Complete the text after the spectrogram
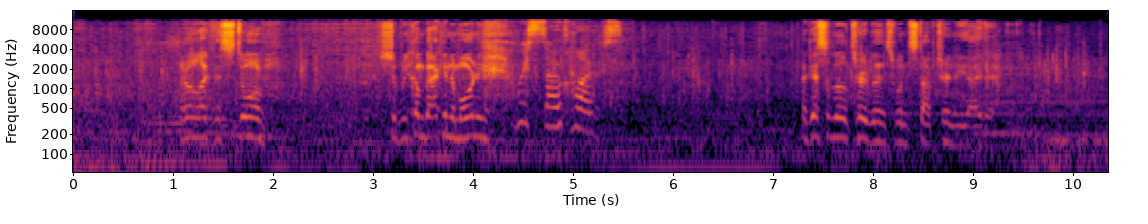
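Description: A young woman speaks with feeling, close by.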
